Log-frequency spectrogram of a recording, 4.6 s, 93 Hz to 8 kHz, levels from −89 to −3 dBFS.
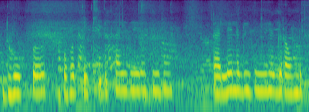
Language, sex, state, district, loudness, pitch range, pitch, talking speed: Hindi, female, Chandigarh, Chandigarh, -14 LUFS, 195-220 Hz, 210 Hz, 170 wpm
